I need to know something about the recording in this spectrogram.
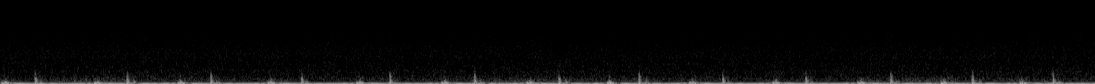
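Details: Own heartbeat recorded at length while keeping still and relaxed: steady low beats at about 70 a minute over a constant hum; normal resting heart sounds.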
